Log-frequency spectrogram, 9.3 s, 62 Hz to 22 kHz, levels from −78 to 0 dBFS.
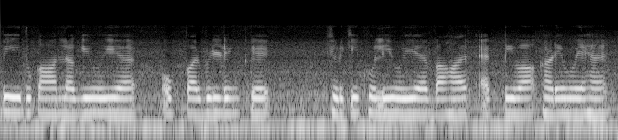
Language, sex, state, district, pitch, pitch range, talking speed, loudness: Hindi, female, Chhattisgarh, Raipur, 180 Hz, 115-180 Hz, 110 wpm, -12 LUFS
